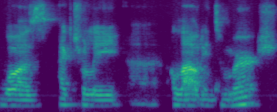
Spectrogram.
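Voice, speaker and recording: This man's somewhat breathy voice sits at a medium pitch. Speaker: software tool creator and online seller. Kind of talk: casual interview. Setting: video call.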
